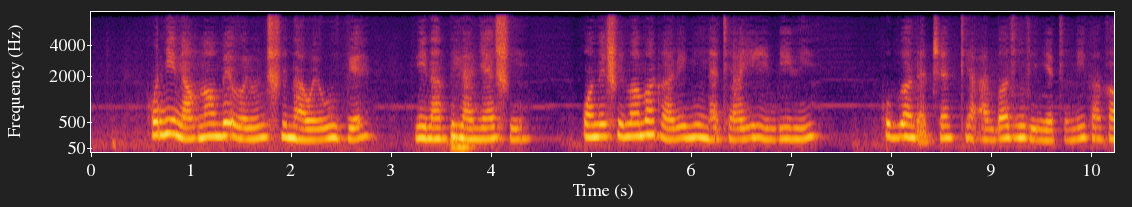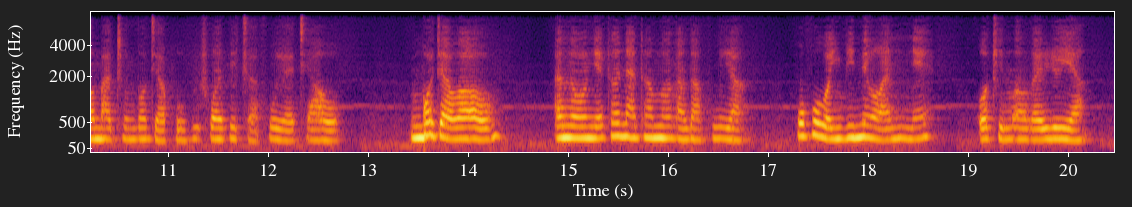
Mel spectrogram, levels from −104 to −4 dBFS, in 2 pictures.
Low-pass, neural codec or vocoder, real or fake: 7.2 kHz; codec, 16 kHz, 0.5 kbps, FunCodec, trained on Chinese and English, 25 frames a second; fake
